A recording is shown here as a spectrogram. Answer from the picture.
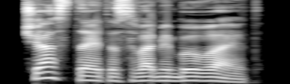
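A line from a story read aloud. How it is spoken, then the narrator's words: Plain. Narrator (Russian): спросил он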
